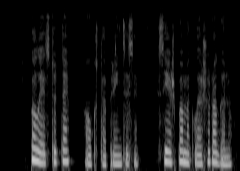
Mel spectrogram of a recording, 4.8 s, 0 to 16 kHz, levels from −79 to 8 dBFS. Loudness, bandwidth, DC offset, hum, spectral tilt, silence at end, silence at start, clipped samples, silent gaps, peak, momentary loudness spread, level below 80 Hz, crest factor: -26 LUFS; 11.5 kHz; under 0.1%; none; -7.5 dB/octave; 0.2 s; 0.6 s; under 0.1%; none; -10 dBFS; 12 LU; -60 dBFS; 16 dB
